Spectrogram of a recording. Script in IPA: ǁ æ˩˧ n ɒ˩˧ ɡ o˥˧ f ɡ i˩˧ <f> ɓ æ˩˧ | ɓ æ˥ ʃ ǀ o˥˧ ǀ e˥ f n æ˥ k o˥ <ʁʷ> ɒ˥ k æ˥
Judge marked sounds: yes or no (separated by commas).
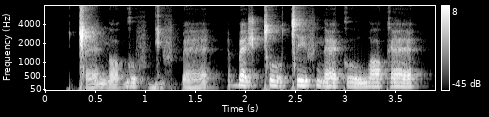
yes, no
